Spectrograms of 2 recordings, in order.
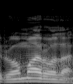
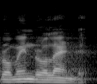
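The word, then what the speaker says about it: Romain Rolland: So it should be Romarola, not Romain Roland, because he is a French literate, Nobel laureate. He is from France, so they have a particular way of pronouncing their own words.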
